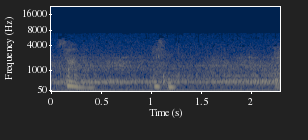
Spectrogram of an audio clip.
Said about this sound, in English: Hey, that's a plane. Getting closer. Sky's overcast, wait a minute. But... I can see his lights. Hmm? Oh, yeah. He's angling for a landing.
